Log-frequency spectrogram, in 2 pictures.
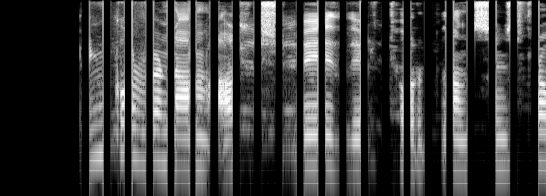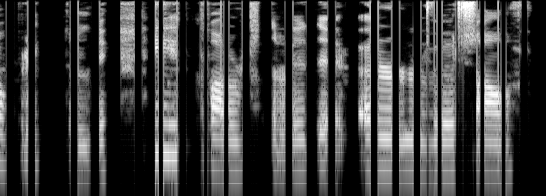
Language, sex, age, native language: Icelandic, other, 18-19, Icelandic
